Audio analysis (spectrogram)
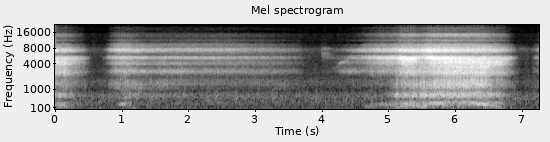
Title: snoring sound effect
